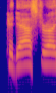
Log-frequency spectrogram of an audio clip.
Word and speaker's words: cadastre: And I guess that leads us very uh very well into the whole uh cadast. Is that the way you pronounce it? Cadastra.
